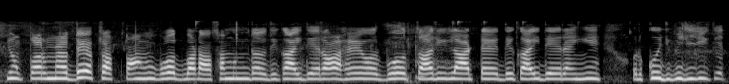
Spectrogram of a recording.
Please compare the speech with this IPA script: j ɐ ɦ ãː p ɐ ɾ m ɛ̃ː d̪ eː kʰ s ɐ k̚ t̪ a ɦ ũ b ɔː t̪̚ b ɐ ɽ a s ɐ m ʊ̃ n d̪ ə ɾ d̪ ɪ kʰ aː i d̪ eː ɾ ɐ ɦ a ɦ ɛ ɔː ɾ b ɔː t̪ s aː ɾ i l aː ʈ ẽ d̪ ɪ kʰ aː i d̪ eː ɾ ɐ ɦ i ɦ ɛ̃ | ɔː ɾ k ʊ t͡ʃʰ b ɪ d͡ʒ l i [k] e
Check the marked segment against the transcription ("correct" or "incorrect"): correct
